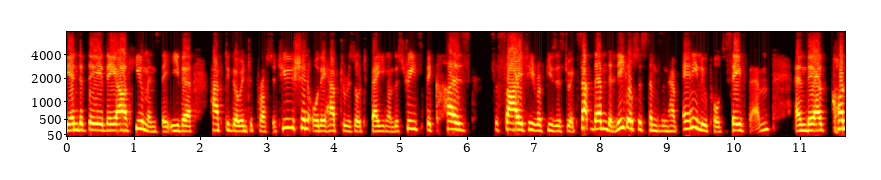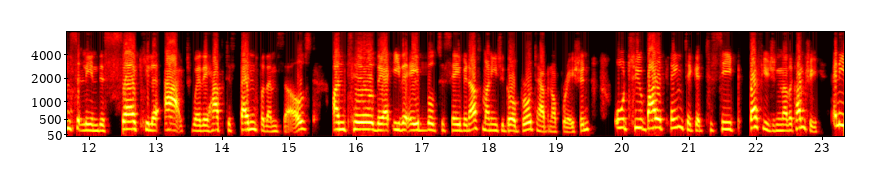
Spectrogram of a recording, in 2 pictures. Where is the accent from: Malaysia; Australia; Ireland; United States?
Malaysia; moved away as an adult; I grew up in Malaysia until I was at the age of 18.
